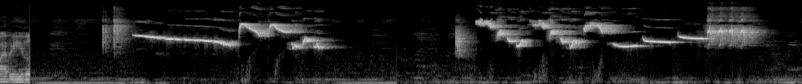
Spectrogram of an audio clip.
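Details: Pied fantail song, sweet chattering song used as master material for contest birds: long clear descending whistles, then a burst of quick slurred phrases and a buzzy ending, with a low background hum.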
